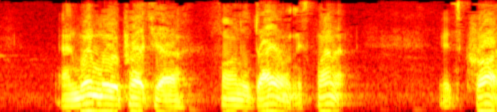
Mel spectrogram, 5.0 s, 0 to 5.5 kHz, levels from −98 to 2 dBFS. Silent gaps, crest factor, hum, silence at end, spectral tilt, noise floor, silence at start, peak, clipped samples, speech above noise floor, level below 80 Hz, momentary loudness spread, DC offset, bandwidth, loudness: none; 10 dB; none; 0 s; -7 dB/octave; -41 dBFS; 0.6 s; 0 dBFS; 2%; 34 dB; -42 dBFS; 14 LU; under 0.1%; 5.4 kHz; -8 LUFS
